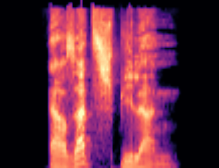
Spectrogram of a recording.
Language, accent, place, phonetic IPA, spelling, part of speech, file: German, Germany, Berlin, [ɛɐ̯ˈzat͡sˌʃpiːlɐn], Ersatzspielern, noun, De-Ersatzspielern.ogg
- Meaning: dative plural of Ersatzspieler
